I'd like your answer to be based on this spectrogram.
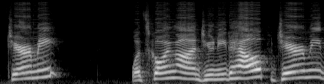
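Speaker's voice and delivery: high, loud call that names the culprit; accusing call. Shown as a demonstration. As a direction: yell the name so he knows he's in trouble. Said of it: "You'll call out".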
